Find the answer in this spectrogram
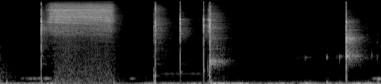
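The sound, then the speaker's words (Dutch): A drink opens with a sharp pop and a second of loud fizzing hiss, followed by a few crisp clicks and knocks; no one speaks. “Klinkt goed. Ehm, hij is open.”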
